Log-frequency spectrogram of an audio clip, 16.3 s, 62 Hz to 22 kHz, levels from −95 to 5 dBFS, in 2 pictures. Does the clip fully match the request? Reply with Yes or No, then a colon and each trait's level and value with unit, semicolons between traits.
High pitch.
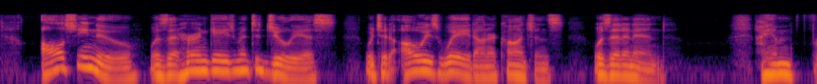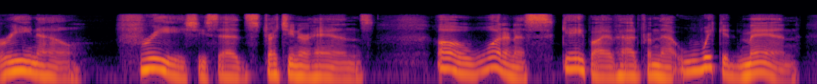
No: low, 120 Hz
